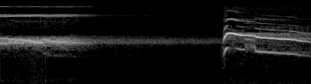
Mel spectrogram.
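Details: The fading ring of a previous cry gives way to a loud hawk scream, a strong whistled note dropping gradually in pitch, played to scare away birds.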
